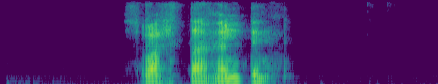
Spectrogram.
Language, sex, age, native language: Icelandic, male, 40-49, Icelandic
